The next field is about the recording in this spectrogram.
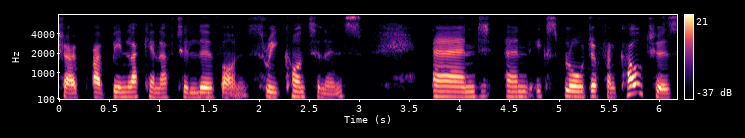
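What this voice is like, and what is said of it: South African accent. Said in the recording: “You could probably gather from the accent that I'm not English... I grew up in South Africa”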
